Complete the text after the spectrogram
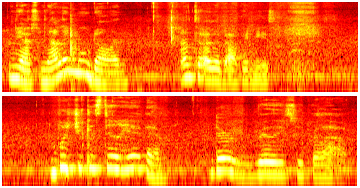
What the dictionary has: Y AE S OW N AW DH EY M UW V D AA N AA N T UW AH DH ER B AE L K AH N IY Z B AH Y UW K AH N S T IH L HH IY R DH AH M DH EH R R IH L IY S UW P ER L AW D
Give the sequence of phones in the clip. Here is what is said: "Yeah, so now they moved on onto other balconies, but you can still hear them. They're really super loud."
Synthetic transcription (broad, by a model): Y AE S OW N AW DH EY M UW V D N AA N T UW AH DH ER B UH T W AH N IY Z B AH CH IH K AH N S T IH L HH IY R DH AH M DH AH R R IH L IY S UW P ER L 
